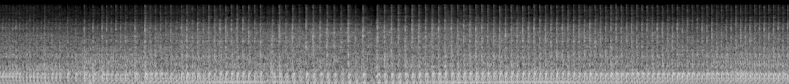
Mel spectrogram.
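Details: Buell Blast started with a shot of starter fluid through a small drilled hole, since there is no working choke enrichment: a single cylinder fires at a fast, even chugging rhythm with no misses; runs well.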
